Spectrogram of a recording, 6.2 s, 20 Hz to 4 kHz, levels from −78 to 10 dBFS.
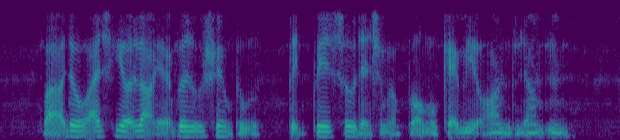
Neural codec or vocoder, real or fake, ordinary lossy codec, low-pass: autoencoder, 44.1 kHz, a latent of 192 numbers a frame, MeloTTS; fake; Opus, 32 kbps; 3.6 kHz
